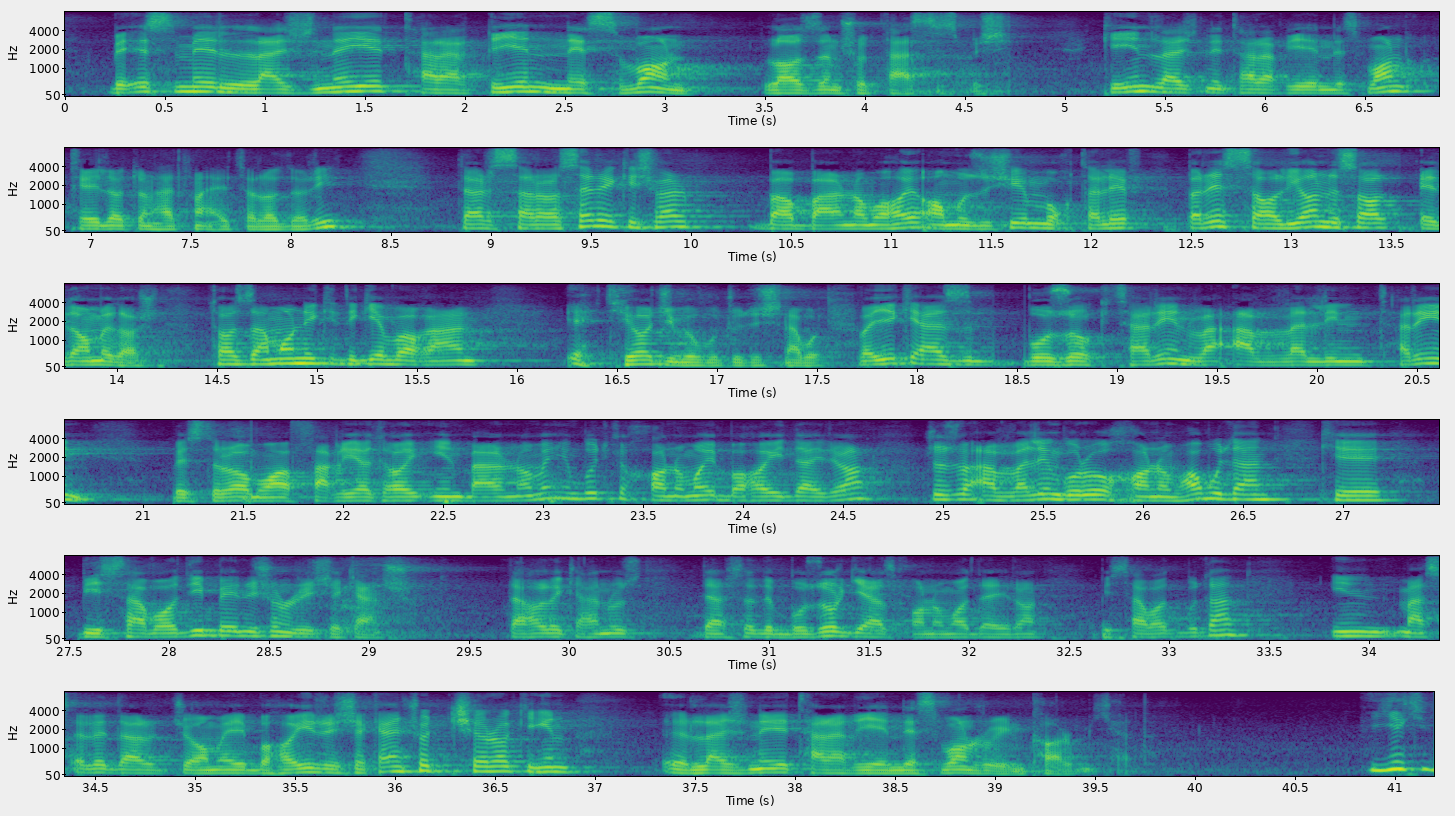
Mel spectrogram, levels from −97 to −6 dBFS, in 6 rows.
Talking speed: 145 wpm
